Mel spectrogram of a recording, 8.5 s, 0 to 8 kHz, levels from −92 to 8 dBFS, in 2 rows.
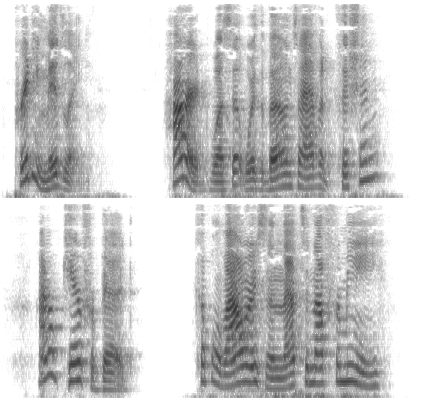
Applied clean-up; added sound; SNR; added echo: neural mask model Resemble Enhance denoiser.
